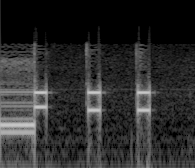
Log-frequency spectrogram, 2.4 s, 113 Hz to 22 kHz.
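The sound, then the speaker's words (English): Telephone keypad tones dial 411: a steady dial tone cut off by three short two-note beeps, evenly spaced and equally loud. “I wonder what will happen if we dial 411.”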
